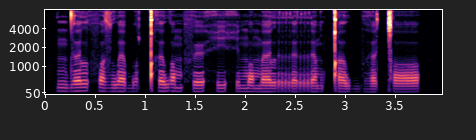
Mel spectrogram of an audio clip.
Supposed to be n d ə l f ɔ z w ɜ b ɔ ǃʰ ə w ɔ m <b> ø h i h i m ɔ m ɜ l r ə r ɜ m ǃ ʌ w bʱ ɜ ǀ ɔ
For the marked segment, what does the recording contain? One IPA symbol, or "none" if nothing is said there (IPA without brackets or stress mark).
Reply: f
